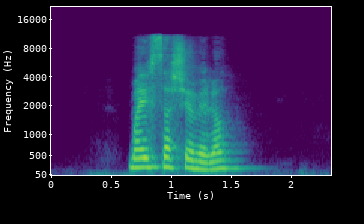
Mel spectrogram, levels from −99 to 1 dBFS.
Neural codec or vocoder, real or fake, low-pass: codec, 24 kHz, 1 kbps, SNAC; fake; 10.8 kHz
